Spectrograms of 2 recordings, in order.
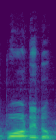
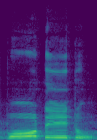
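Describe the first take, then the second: First: Said in the usual way. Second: পটেটো slowly, pooo-teee-tooo, every vowel held; drawn-out syllables. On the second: Shown as a demonstration. Teacher shows the pull in open syllables, পটেটো drawn out. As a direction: stretch each syllable of পটেটো. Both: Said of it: "এই যে একটা টান আছে".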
